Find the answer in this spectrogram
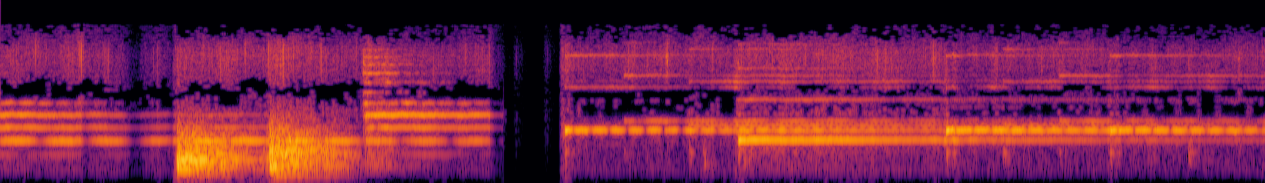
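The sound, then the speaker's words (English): A clock ticks in a steady rhythm beneath sustained ringing, chime-like tones, with a louder burst of sound early on and a brief silent gap before the ticking resumes, opening the radio program series The Clock. “We present a new series of radio programs, The Clock.”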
